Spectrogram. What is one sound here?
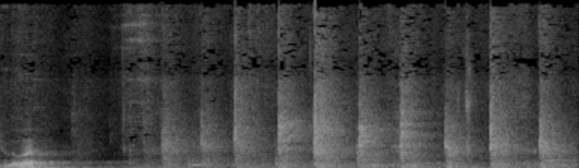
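Footsteps thud quickly down stairs.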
